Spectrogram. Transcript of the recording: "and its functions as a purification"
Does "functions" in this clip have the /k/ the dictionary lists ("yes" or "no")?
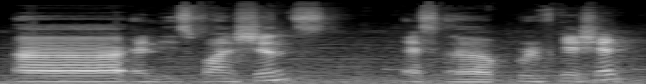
no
